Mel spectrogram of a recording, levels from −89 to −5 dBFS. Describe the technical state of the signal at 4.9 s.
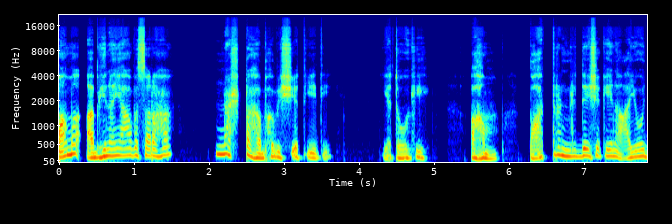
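At 4.9 s you're right in the middle of a burst of repeated packet loss, the robotic kind, running from about 4.57 to 5.19 s. The stream drops out five times in that stretch, and each hole gets papered over by stretching the last bit of sound, about 235 ms of fill in all, roughly 38% of the span, with the longest gap around 136 ms. So the speech turns choppy, with pieces missing.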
